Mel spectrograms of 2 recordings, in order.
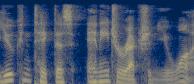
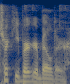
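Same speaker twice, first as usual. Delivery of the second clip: rattled off at top speed, rapid-fire. While coding, saying the component name as a challenge; said really fast. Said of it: "You ever want to say that really fast?".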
